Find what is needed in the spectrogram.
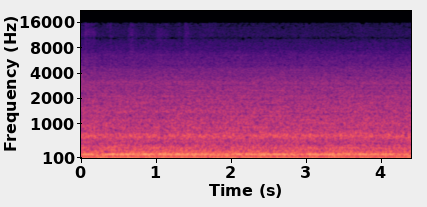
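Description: Steady low hum with a light hiss: background room noise, with no distinct events.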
